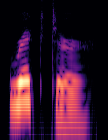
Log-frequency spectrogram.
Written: richter

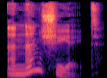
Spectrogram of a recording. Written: annunciate

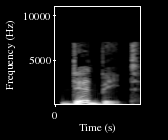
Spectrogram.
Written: deadbeat

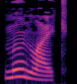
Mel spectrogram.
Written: moonlike

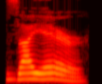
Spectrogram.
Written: zy'aire

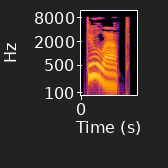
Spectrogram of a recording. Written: dewlapped

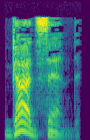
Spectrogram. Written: godsend

